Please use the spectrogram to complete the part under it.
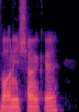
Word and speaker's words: Vanishanka: The longer version of pronunciation, my name is Vanishanka.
